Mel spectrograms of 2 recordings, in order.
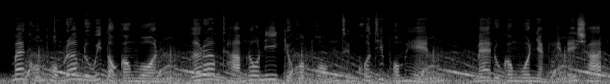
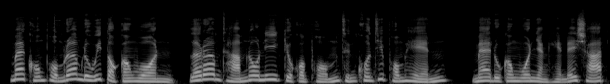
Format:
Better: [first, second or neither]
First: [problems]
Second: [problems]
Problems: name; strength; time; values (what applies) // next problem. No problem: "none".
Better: second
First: low rumble; loud; throughout; 3 dB below the speech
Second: none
